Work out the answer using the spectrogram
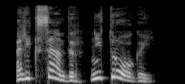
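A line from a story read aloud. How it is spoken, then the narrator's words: Sharp shout. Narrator (Russian): прикрикнула Кэролайн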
